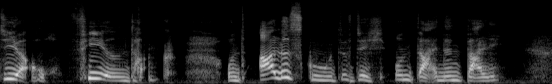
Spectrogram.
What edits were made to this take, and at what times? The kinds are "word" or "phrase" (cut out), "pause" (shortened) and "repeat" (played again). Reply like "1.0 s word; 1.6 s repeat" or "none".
3.5 s word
